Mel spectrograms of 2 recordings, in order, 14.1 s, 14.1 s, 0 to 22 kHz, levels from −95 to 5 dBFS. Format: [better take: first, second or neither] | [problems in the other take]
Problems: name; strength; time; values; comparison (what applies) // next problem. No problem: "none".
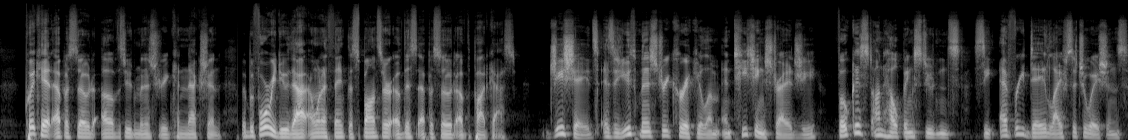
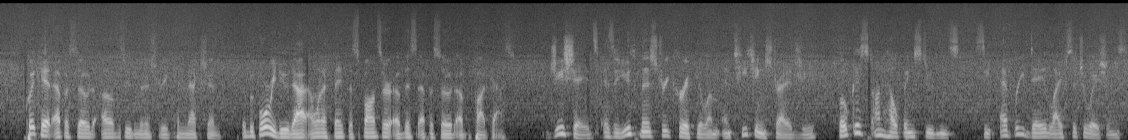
first | hiss; noticeable; throughout; 10 dB below the speech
